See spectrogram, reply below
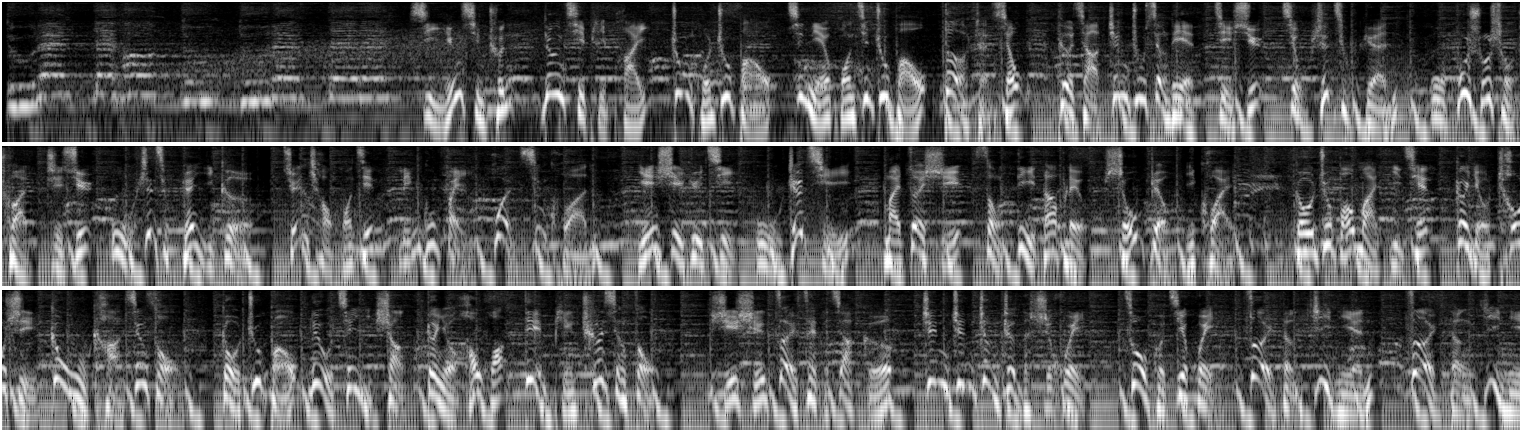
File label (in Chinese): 叫卖大气; 中国珠宝春节大促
